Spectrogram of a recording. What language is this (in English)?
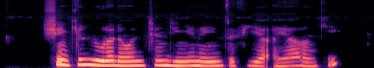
Hausa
